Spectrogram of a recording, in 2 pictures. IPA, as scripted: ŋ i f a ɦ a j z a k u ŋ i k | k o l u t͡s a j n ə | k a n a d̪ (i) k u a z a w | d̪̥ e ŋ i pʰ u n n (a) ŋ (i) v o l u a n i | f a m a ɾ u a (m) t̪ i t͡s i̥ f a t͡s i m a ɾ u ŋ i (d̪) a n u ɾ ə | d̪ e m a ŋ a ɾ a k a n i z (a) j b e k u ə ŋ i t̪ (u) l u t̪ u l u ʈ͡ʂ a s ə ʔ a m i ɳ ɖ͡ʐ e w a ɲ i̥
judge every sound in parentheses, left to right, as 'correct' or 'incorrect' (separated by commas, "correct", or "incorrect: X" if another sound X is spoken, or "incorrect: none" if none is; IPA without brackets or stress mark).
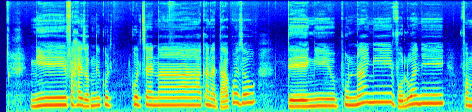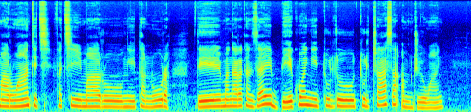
incorrect: a, correct, correct, incorrect: n, incorrect: t̪, correct, correct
